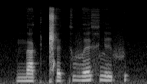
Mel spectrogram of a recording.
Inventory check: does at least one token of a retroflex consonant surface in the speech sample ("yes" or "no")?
no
